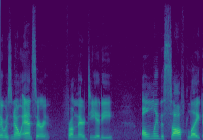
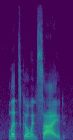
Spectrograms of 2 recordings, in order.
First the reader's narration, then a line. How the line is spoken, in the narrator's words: Sakura said, sighing softly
